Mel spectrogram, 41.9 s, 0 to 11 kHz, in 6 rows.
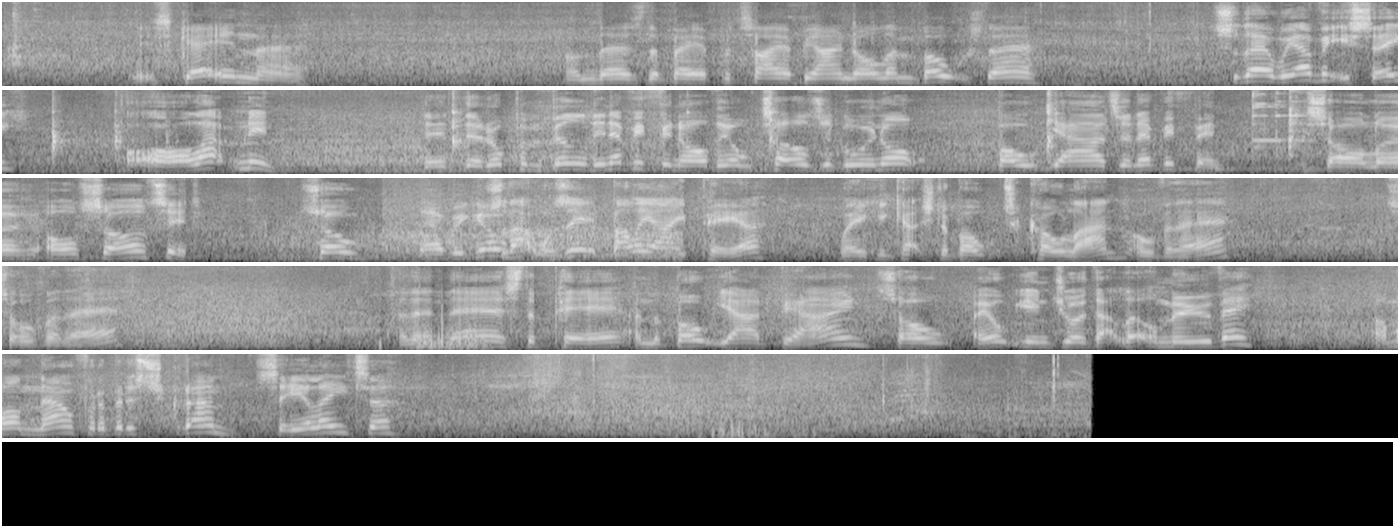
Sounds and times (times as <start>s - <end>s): Outside, urban or manmade: 0.0s - 33.4s
Speech: 0.6s - 1.6s, 2.8s - 5.2s, 6.0s - 8.4s, 9.1s - 20.2s, 20.9s - 21.6s, 22.9s - 27.2s, 27.8s - 30.0s.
